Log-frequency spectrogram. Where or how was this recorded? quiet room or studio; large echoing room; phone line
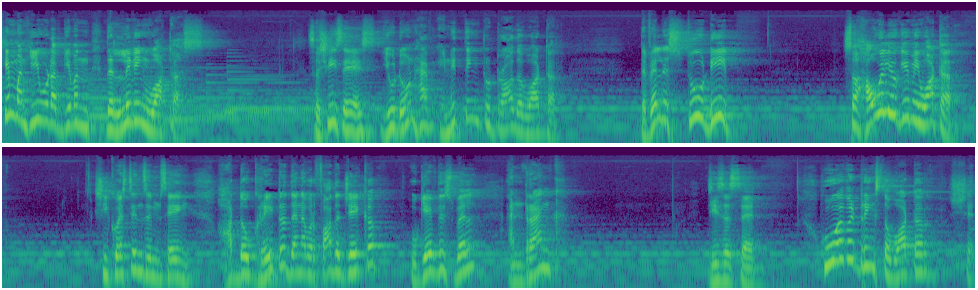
large echoing room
